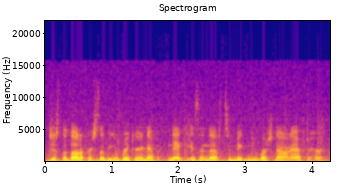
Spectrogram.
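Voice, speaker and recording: Female game streamer, slightly low register, expressive read-aloud with playful casual commentary. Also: quick pace. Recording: faint game music behind. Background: game music.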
